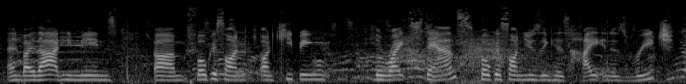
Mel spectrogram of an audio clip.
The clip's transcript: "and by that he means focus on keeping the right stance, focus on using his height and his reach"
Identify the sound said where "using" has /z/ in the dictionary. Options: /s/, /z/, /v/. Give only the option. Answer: /z/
